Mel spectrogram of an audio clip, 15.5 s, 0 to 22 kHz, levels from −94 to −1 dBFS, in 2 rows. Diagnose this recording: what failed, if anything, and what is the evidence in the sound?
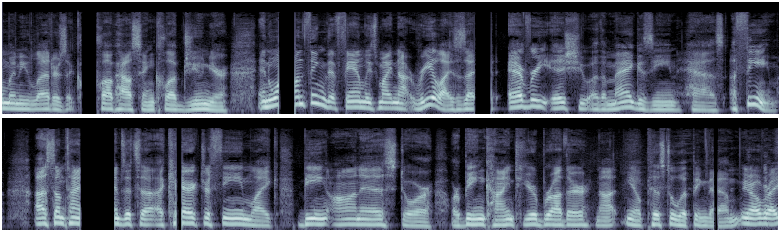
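Bluetooth stall at the wireless link: the speech drops out for 50 to 170 ms at 0.79 s after "many letters at", then at 2.76, 4.72, 9.51 and 14.88 s. Delayed packets likely drained the headphone buffer.

Playback stall in the player: the sound halts for 350 ms at 8.55 s, then resumes. The player likely ran short of data or was briefly blocked.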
